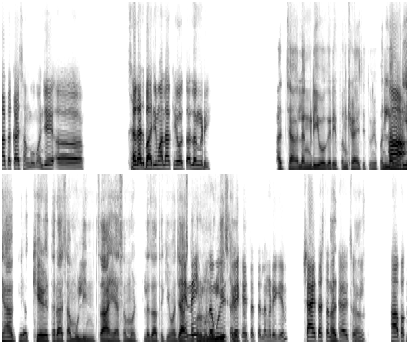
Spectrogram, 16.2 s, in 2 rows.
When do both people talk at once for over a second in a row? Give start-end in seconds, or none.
11.7-13.0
